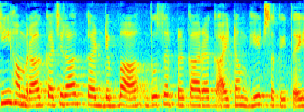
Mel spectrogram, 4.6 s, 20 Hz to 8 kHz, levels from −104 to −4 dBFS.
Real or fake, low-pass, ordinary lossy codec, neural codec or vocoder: real; 7.2 kHz; MP3, 48 kbps; none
